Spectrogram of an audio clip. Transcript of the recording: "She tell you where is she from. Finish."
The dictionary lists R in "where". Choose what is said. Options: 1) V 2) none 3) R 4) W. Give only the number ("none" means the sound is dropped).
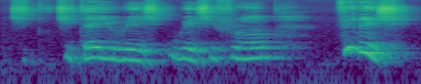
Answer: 4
